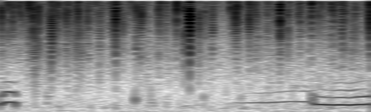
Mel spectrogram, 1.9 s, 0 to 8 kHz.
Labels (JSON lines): {"label": "biophony, cascading saw", "recorder": "SoundTrap 600 or HydroMoth"}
